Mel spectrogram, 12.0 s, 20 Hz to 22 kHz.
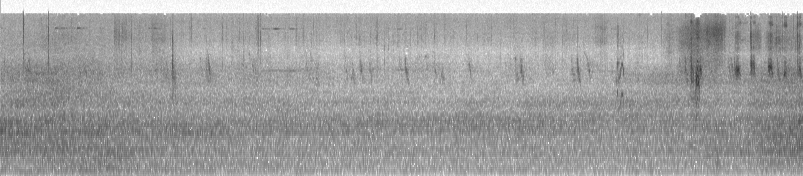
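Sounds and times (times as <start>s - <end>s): road traffic hum: 0.0s - 12.0s
sparrows chirping: 1.2s - 12.0s.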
